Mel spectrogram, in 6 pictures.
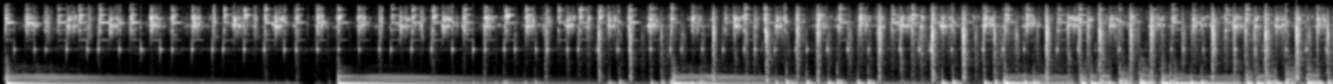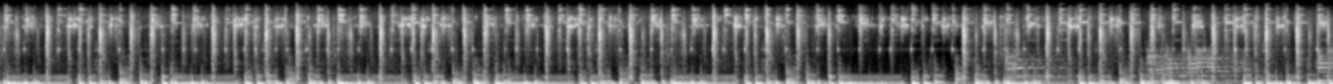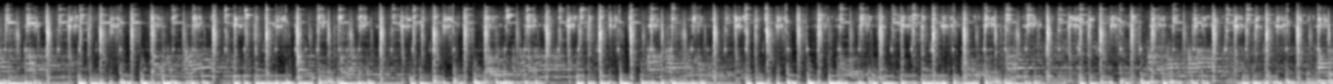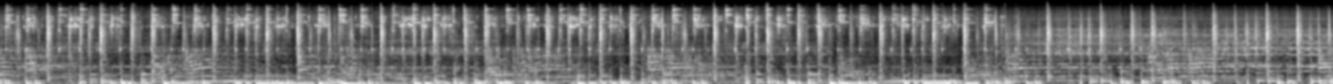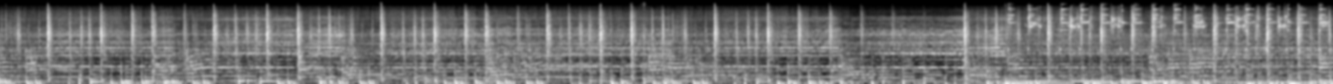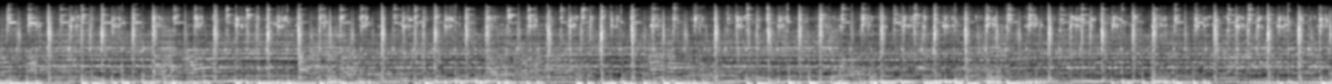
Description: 专辑类型：Lounge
